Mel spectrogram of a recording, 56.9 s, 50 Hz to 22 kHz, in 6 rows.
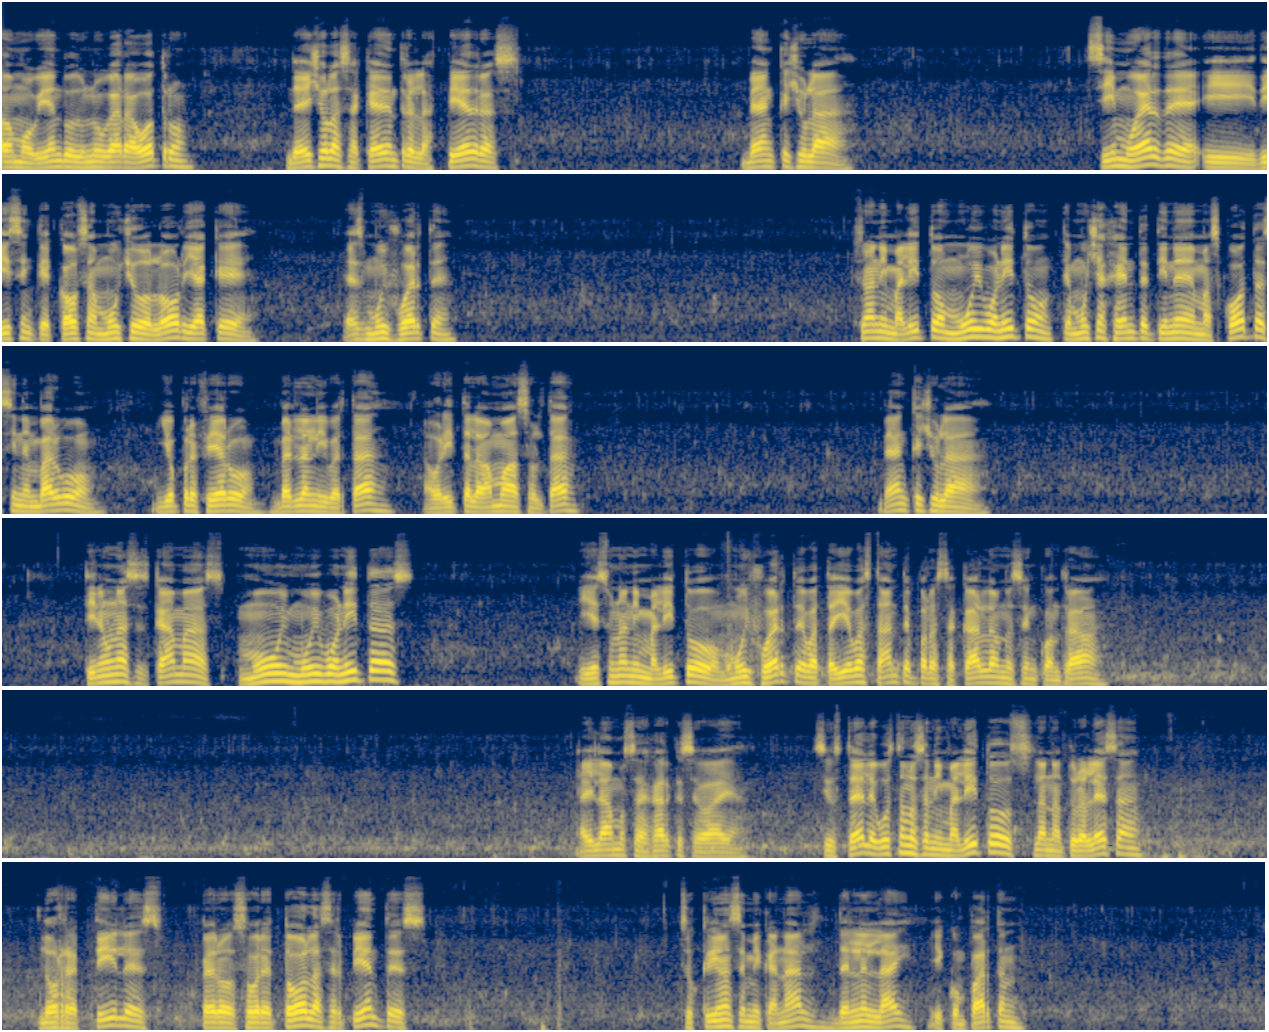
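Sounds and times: hiss of stream water: 1.3 - 8.6, 23.2 - 29.2, 30.1 - 56.9.

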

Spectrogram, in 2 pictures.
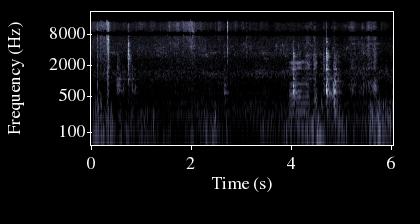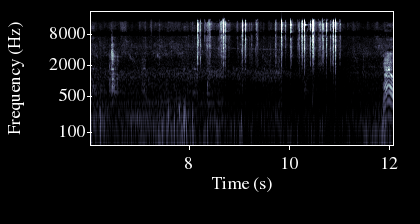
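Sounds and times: wind rumble on microphone: 0.0 - 2.8, 3.4 - 12.0
ratchet strap clicking: 8.1 - 11.1.

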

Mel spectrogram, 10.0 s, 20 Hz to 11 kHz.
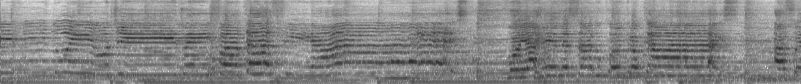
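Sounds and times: person singing a hymn: 0.0 - 10.0
sustained instrumental accompaniment: 0.0 - 10.0.

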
